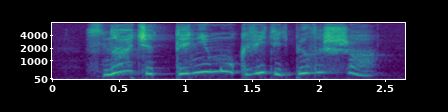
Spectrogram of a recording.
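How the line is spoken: Exclaiming sandstorm. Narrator (Russian): воскликнула песчаная буря

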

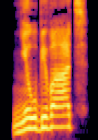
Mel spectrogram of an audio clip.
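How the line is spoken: Barking shout. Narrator (Russian): рявкнул Дейтар

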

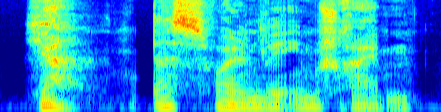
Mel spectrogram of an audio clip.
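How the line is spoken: Murmuring. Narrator (German): murmelte Quangel

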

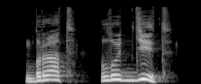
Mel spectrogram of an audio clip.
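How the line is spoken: Joyful exclamation. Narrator (Russian): Ритаил при виде черного радостно воскликнув

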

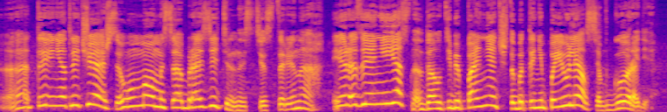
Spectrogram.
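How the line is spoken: Nasty, unpleasant voice. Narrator (Russian): Противным голосом поинтересовался Гэт

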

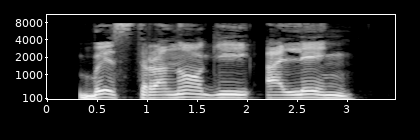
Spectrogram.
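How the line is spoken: Loud, gloating. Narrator (Russian): злорадство, громко произнес

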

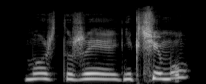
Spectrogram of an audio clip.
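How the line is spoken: Laughing girl. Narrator (Russian): хохотнула девушка

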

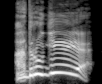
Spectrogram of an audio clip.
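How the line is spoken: Desperate shout. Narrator (Russian): с отчаянием крикнул

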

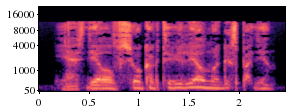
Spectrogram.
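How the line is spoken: Barely audible. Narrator (Russian): чуть слышно проговорил он

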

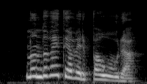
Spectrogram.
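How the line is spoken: Shouted. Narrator (Italian): gridò loro Pippi

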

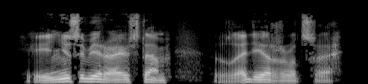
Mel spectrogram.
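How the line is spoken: Gray-haired man muttering. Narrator (Russian): пробормотал седоволосый

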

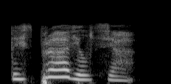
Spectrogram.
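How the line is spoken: Whispered. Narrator (Russian): шепнула она

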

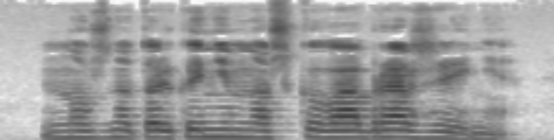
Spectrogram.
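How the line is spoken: King muttering. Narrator (Russian): пробормотал король

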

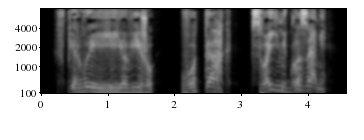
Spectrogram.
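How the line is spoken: Dry rasping wheeze. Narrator (Russian): захрипел он так, будто в горле его пересохло

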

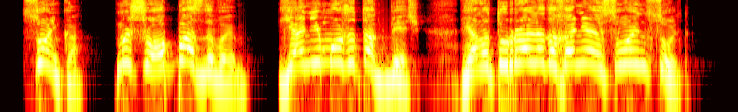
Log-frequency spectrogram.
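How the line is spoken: Boy yelling while running. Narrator (Russian): Орал пацан, ускоряясь все сильнее

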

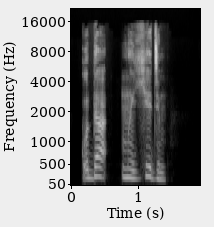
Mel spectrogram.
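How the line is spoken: Trembling voice. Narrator (Russian): спросила дрожащим голосом

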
